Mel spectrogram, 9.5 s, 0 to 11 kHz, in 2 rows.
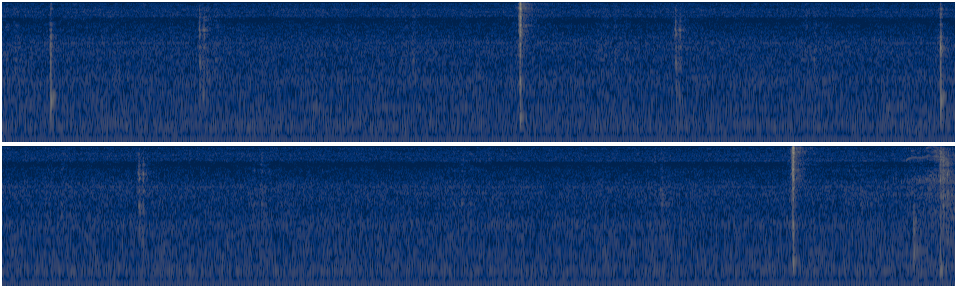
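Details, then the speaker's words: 2006 Honda Civic automatic with AC not working and compressor clutch not engaging; engine off, AC clutch relay toggled by scan tool: sharp, crisp single clicks a couple of seconds apart in a quiet room, so the relay switches on and off normally. "And continue to toggle the state of the AC clutch relay. So that relay is clicking on and off."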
